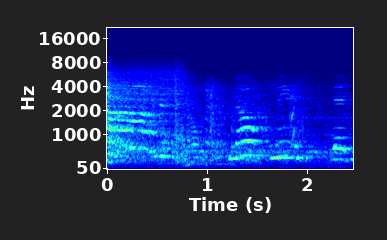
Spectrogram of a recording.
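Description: Young children's voices talking in short, high-pitched snatches, growing quieter through the moment.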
